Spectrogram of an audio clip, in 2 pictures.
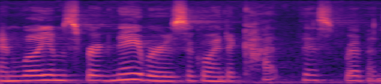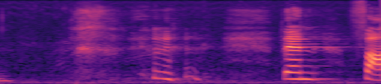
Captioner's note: laughs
